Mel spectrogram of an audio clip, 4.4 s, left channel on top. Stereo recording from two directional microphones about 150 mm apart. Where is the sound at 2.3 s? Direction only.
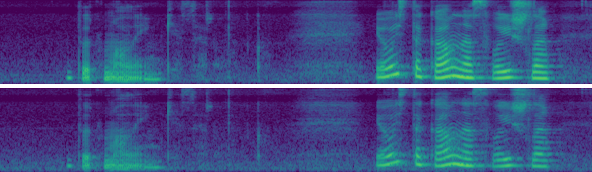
45° left (ahead or behind).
